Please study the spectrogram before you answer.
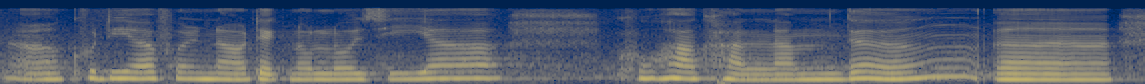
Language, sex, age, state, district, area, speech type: Bodo, female, 18-30, Assam, Kokrajhar, rural, spontaneous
